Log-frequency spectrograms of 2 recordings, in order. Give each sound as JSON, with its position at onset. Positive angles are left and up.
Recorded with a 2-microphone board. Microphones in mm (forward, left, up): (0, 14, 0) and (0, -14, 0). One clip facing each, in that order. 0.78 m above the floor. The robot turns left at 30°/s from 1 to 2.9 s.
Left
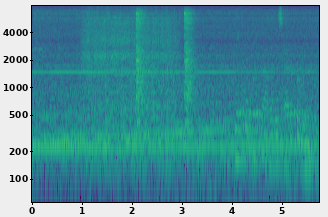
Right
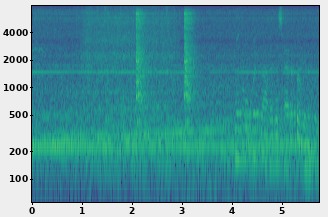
{"t": 2.1, "sound": "a clap", "side_deg": 5, "distance_m": 5.0}
{"t": 4.0, "sound": "a man speaking", "side_deg": -15, "distance_m": 2.0}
